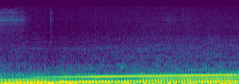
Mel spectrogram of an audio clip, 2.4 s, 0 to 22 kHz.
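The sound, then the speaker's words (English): A turbocharged 2.5-litre Mazda CX-50 engine with a six-speed transmission accelerates smoothly. Its loud, steady drone climbs slowly in pitch, with no voices. “yeah, you can easily modulate the throttle. Feel the car pull, works really well.”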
